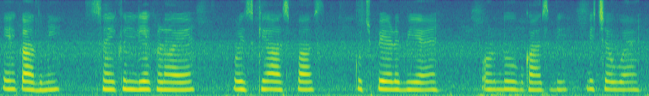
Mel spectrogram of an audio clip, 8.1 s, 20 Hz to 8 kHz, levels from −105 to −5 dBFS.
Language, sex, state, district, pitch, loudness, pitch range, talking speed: Hindi, female, Uttar Pradesh, Shamli, 240 Hz, -18 LUFS, 235-245 Hz, 150 wpm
